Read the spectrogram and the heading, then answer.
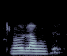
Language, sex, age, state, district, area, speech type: Maithili, female, 45-60, Bihar, Madhepura, rural, conversation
